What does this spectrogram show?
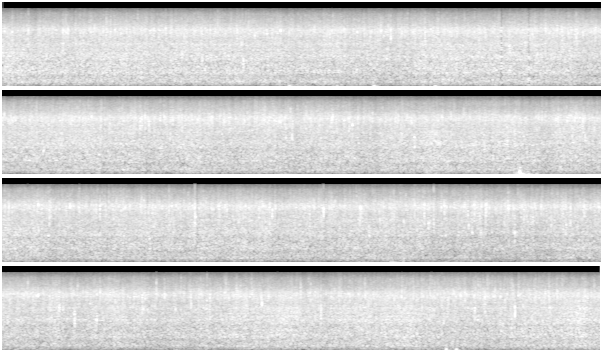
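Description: Steady tropical rain falling, an even hiss with no letup, with a few short low thumps scattered through it.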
